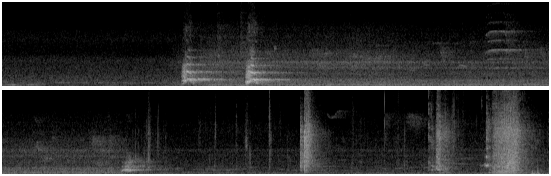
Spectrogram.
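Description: Dogs barking: two sharp barks about two seconds in, then a few fainter barks later, over a steady outdoor background.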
